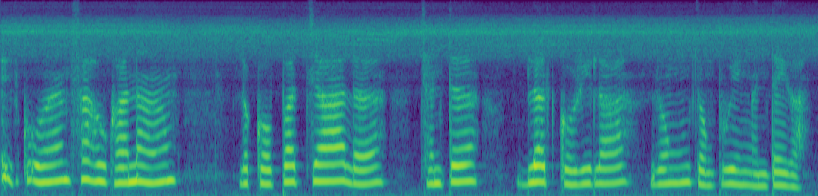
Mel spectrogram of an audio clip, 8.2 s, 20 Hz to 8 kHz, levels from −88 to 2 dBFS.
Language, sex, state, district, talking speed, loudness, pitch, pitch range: Wancho, female, Arunachal Pradesh, Longding, 130 wpm, -17 LUFS, 230 Hz, 215-250 Hz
